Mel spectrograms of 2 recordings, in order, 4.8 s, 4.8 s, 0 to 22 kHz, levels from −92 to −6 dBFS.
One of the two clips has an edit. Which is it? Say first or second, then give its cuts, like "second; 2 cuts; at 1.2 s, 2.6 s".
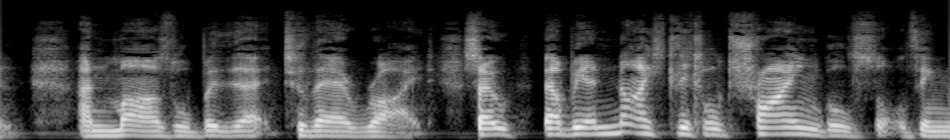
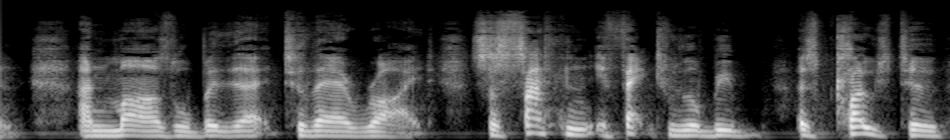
first; 1 cut; at 2.3 s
